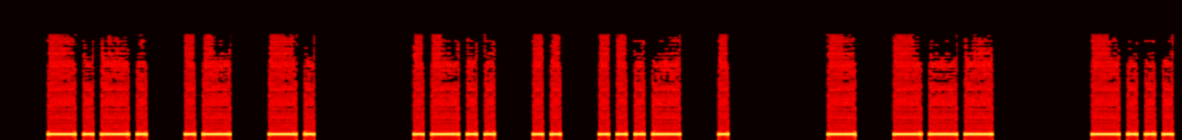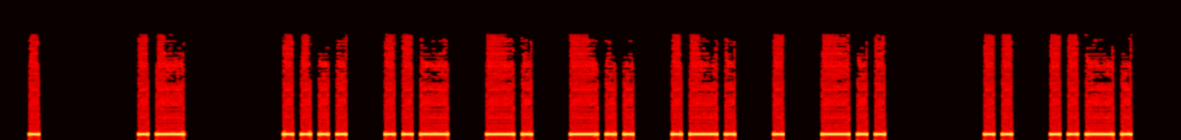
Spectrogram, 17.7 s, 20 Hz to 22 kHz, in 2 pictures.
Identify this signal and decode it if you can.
Morse code, heard as a keyed tone, about 18 wpm, spaced as for 15 wpm, 1000 Hz. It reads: CAN LIVE TO BE A HUNDRED IF
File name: qotdfiles / 15wpm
